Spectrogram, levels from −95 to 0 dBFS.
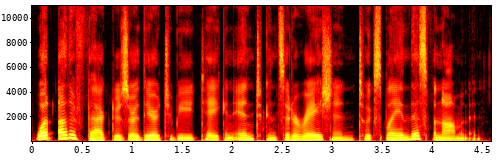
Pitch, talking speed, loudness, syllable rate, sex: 160 Hz, 185 wpm, -21 LUFS, 6.6 syllables/s, female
